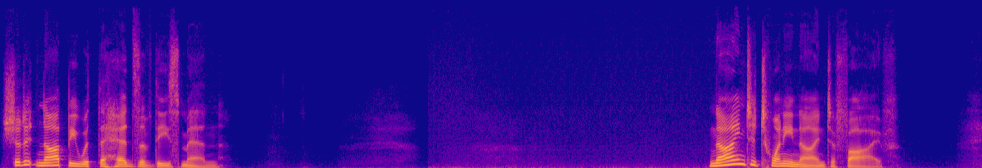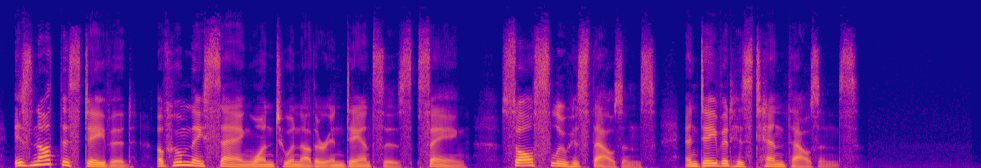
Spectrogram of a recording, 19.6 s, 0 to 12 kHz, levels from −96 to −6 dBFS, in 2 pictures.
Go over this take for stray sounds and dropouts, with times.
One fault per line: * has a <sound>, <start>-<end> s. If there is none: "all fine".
all fine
